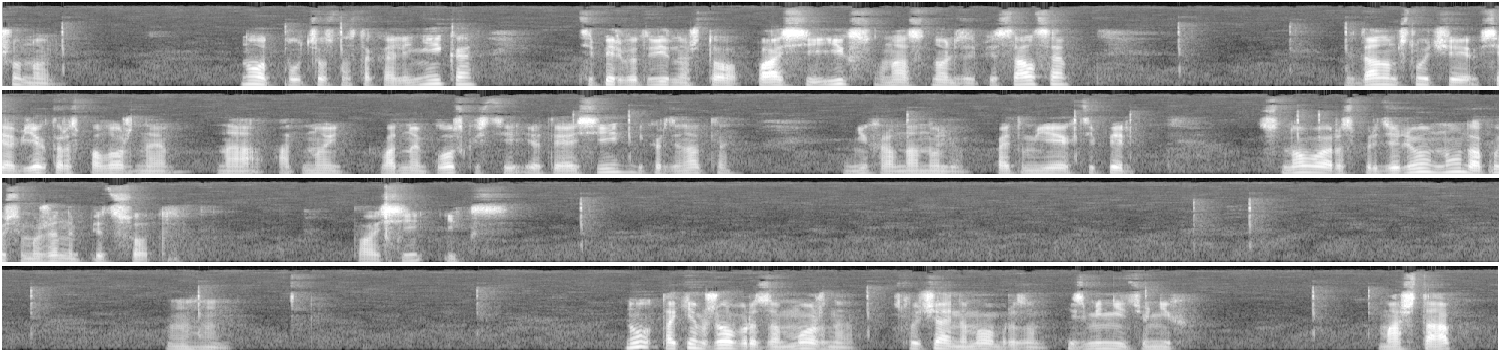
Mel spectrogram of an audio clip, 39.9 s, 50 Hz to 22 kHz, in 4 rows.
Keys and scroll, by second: 3.6 F2, 19.8 KP_5, 19.9 KP_0, 21.1 Delete, 22.4 Return.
